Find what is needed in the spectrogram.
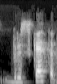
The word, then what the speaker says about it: bruschetta: Pasta, bread, bruschetta, anything you want. – Bruschetta, yes, you said bruschetta. In Japanese, we call it bruschetta as well, yeah? – Mm-hmm. – In a little bit more Japanese way. But in England, people... – It's bruschetta. – Bruschetta. Does it bug you? – Well, it does a little bit, because obviously the right pronunciation is bruschetta, but it's also quite sweet, let's put it that way.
